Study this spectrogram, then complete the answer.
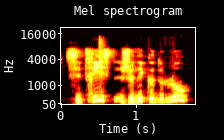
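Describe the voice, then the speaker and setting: A man co-hosting a casual podcast, talking through a headset in a lively, self-mocking way. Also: fairly high pitch, unhurried, lo-fi sound. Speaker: podcast co-host. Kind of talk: casual chat.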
